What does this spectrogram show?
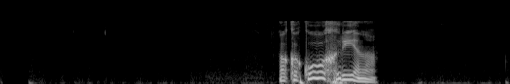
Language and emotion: Russian, angry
